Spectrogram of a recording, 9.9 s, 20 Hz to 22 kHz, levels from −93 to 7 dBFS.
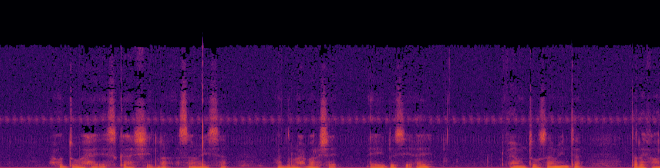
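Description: Regular ticks cut through the speech once every 1.00 s, from 0.19 s to 9.16 s, about ten in all. These are periodic USB or driver dropouts: something stalls the audio path at a fixed interval, and roughly 2 ms is skipped each time, leaving a hard splice.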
